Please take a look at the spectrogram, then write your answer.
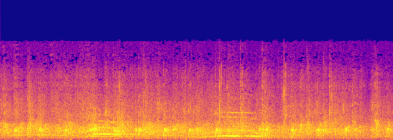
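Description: An audience claps steadily for several seconds, a dense, even patter of many hands at moderate loudness with a few faint whoops or voices mixed in.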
